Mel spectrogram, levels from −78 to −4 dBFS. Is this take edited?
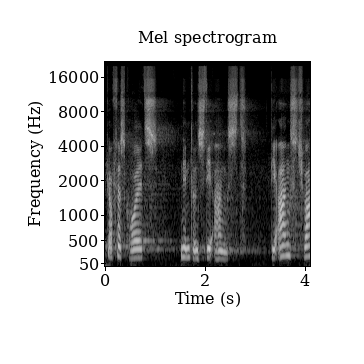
no; 0 cuts

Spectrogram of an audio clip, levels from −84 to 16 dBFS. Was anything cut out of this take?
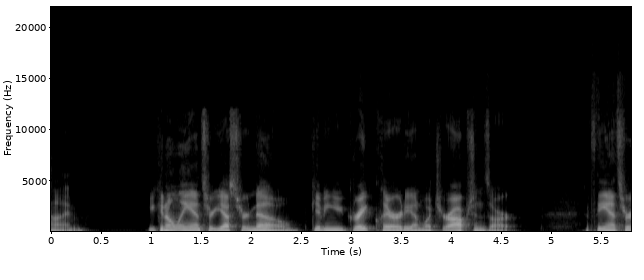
no; 0 cuts

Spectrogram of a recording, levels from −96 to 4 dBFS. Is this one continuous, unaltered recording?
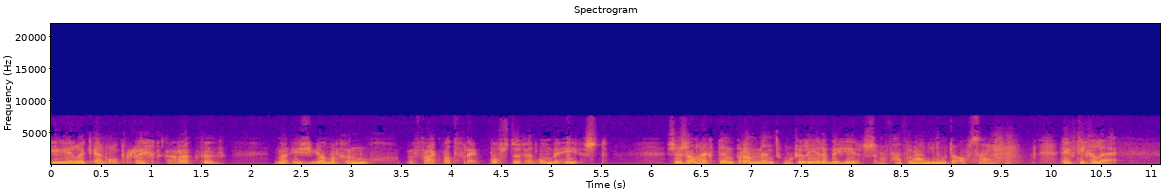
yes; 0 cuts

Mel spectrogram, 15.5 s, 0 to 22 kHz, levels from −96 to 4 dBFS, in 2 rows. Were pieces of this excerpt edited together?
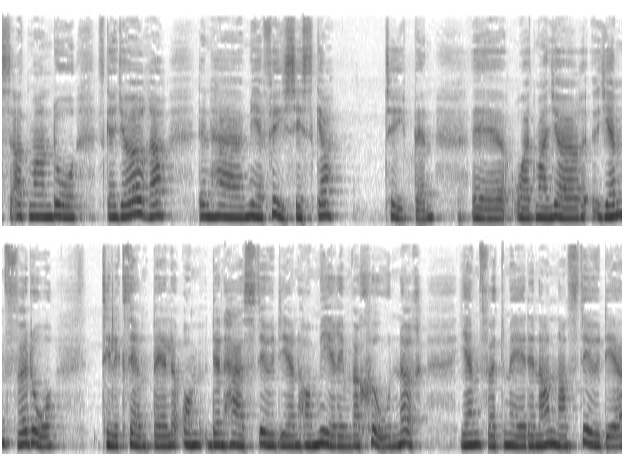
no; 0 cuts

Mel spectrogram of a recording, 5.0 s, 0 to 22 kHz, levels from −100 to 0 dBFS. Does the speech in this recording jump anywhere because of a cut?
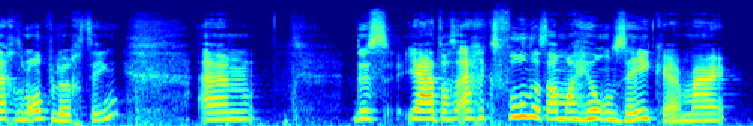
no; 0 cuts

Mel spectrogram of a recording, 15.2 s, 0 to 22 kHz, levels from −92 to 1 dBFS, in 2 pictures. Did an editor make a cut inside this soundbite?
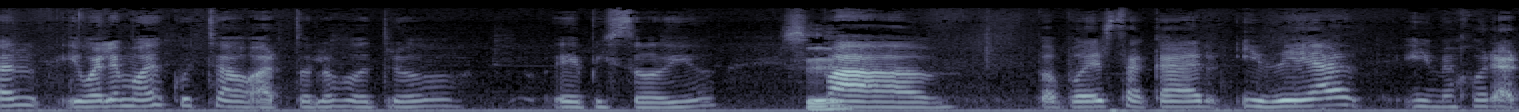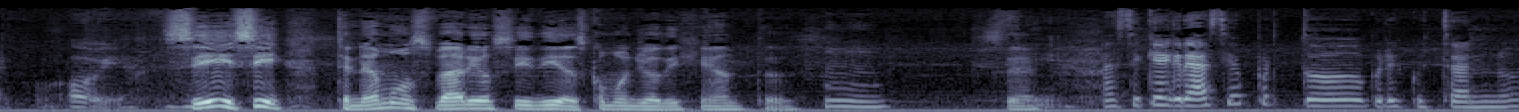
no; 0 cuts

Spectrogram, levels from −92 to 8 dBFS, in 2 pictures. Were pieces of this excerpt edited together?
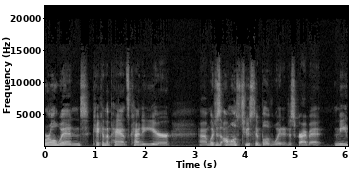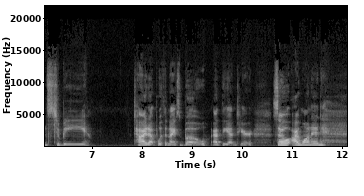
no; 0 cuts

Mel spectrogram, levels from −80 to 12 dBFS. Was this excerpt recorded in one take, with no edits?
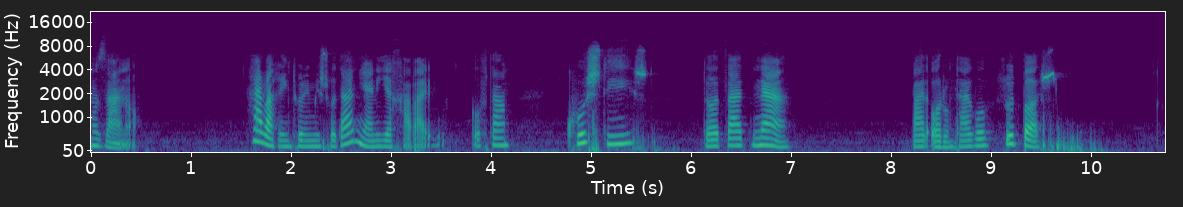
yes; 0 cuts

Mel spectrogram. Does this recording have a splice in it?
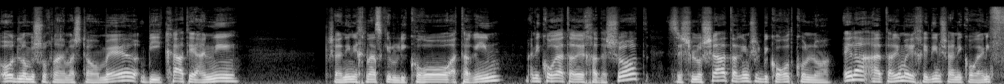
yes; 2 cuts; at 5.3 s, 6.5 s

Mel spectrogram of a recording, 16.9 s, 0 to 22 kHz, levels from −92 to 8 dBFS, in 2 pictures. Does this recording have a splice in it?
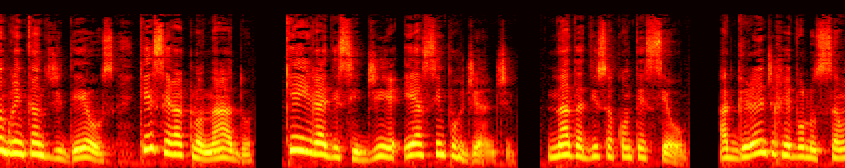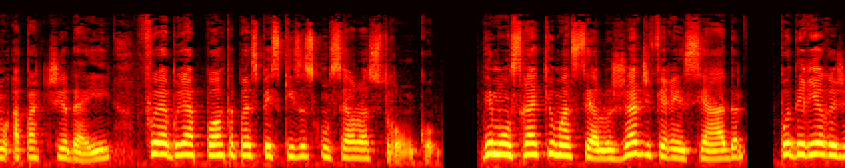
no; 0 cuts

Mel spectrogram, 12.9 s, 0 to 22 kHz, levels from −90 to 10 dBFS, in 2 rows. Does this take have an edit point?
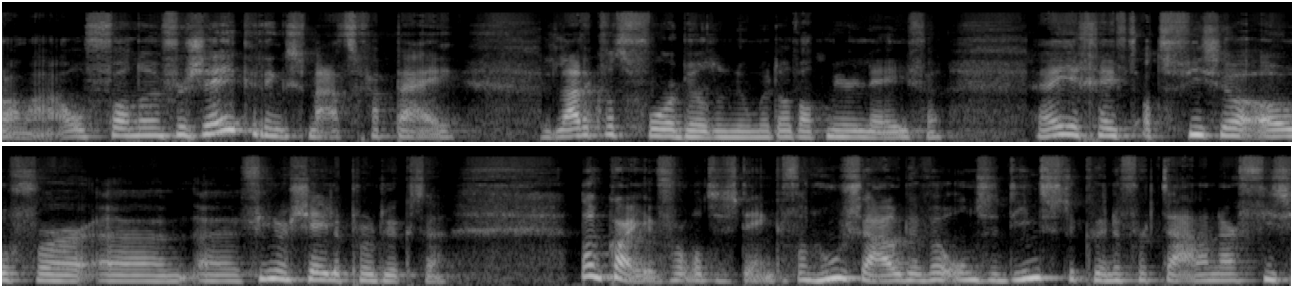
yes; 3 cuts; at 2.7 s, 4.0 s, 5.1 s

